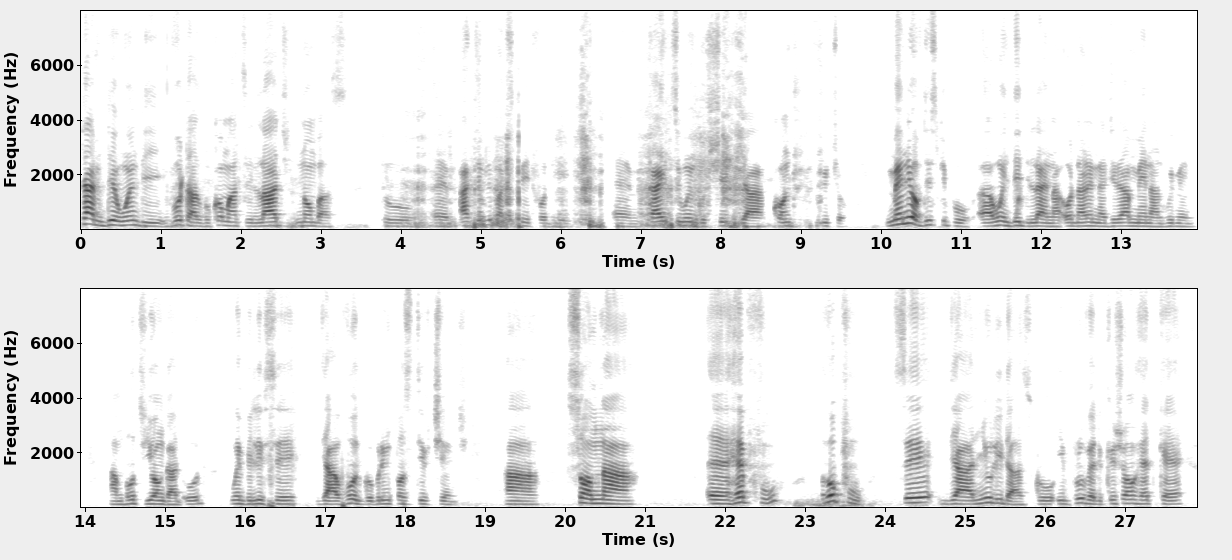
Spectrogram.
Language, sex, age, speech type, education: Nigerian Pidgin, male, 30-45, spontaneous, tertiary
